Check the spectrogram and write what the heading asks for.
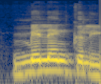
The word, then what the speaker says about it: melancholy: Melancholy, it means sad. Note the pronunciation of this word, it is melancholy and it means sad.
